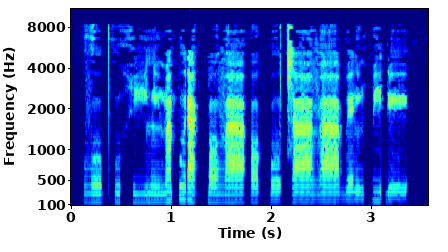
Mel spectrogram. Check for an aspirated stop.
present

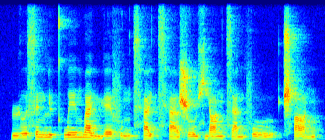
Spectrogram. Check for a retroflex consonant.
present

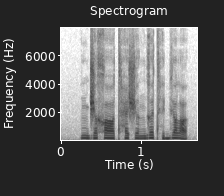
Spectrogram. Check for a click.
absent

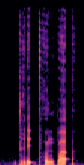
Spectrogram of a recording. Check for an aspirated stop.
present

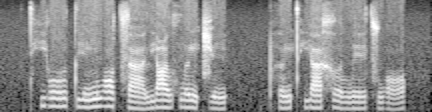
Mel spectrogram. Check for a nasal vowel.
absent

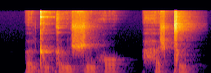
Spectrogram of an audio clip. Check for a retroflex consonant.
present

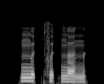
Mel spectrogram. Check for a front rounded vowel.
absent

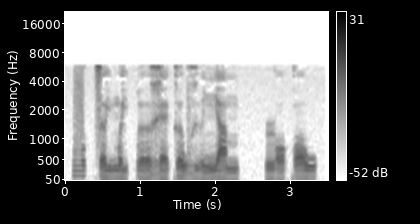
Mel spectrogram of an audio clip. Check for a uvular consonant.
absent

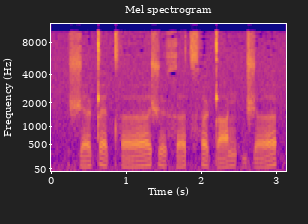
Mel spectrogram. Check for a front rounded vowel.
present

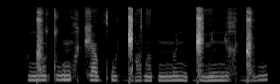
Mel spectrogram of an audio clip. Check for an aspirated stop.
absent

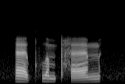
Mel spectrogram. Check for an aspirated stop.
present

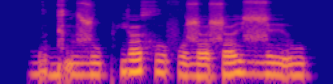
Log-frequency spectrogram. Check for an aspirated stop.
present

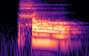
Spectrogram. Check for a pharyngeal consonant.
present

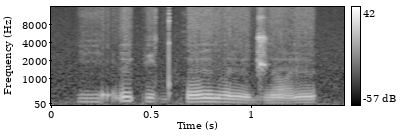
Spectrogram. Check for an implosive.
absent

